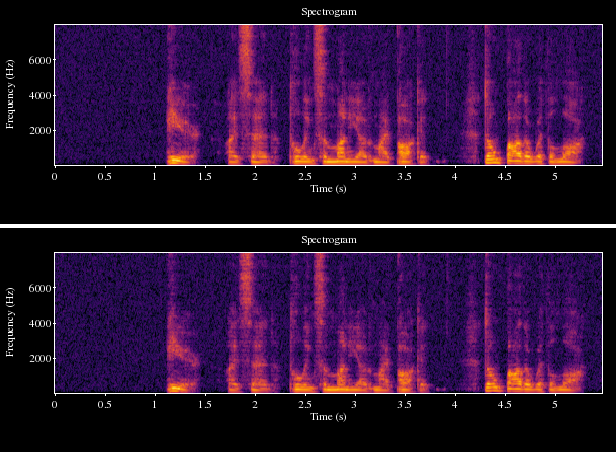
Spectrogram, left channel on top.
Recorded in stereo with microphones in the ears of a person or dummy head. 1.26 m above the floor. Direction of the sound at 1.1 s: 30° left (ahead or behind).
